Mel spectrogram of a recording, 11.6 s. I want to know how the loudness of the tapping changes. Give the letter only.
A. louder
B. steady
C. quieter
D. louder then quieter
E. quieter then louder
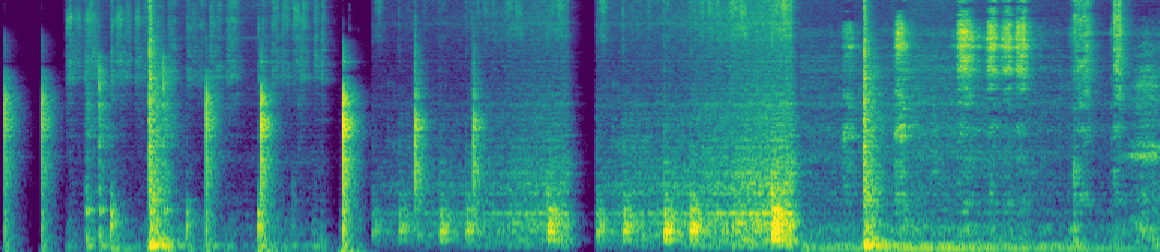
D.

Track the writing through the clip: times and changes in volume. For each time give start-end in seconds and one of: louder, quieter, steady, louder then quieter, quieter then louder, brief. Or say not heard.
0.6-11.5 louder then quieter.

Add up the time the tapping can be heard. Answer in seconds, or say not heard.
5 s.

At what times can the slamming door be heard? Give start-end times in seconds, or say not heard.
1.4-1.9, 8.6-9.0.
